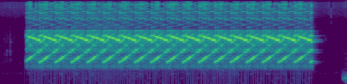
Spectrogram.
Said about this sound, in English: This button is supposed to represent like a alarm sound or a communication.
